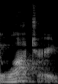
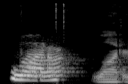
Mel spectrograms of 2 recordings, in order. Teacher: you pronounce t or d like r in Spanish like in the word Catalina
